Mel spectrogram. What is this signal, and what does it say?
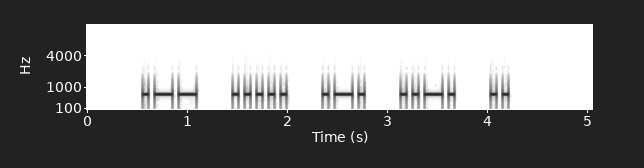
Morse code, heard as a keyed tone, about 20 wpm, spaced as for 15 wpm, 700 Hz. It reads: W5RFI
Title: 140 Lesson 23g - Letter f - Call Signs 20wpm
